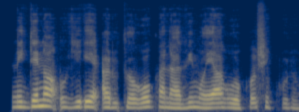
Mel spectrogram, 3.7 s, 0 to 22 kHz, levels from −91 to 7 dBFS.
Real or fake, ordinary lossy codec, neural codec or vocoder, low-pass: fake; none; codec, 44.1 kHz, 1.7 kbps, Pupu-Codec; none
